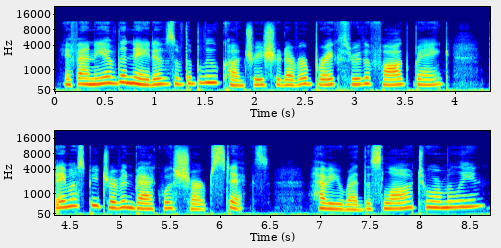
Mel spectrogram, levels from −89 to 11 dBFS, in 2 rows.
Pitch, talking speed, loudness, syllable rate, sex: 250 Hz, 205 wpm, -16 LUFS, 5.1 syllables/s, female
